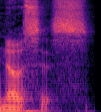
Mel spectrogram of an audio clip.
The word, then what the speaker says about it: gnosis: And we have to pay attention to the words that have a silent G, like Gnosticism and gnosis, okay? There's a reason that it's silent.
